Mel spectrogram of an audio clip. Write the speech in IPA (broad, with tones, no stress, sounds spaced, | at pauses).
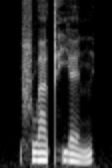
ʂ w ä˧˥ t̪ʰ j ɛ˨˩˦ n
